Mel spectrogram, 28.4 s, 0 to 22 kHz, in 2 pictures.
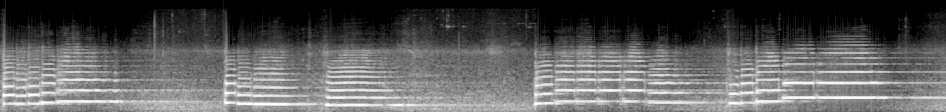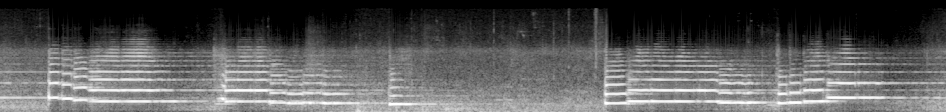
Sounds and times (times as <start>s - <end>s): Inside, large room or hall: 0.0s - 28.3s.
